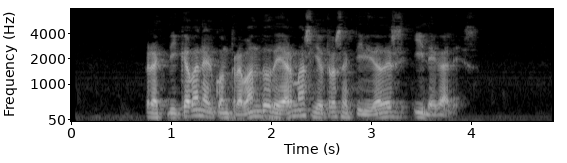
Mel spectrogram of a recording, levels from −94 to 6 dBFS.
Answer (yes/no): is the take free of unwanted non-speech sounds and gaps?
yes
